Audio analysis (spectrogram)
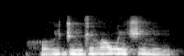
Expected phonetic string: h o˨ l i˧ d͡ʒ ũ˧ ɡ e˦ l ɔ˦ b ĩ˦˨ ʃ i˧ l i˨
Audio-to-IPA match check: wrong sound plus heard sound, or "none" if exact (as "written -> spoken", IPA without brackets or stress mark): b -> w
